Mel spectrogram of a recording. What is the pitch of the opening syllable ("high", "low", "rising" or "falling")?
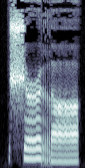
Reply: high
